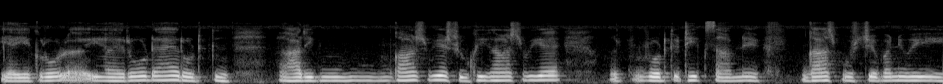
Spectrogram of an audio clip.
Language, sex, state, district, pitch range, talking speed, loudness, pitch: Hindi, female, Maharashtra, Washim, 170-190 Hz, 160 wpm, -15 LUFS, 180 Hz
